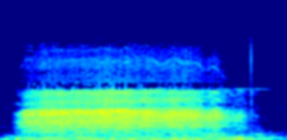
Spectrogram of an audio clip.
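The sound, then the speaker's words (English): One long, deep inhale: a steady, airy hiss that swells in quickly, holds for about two seconds, then tapers off. No one speaks. It is a deep breath taken at the end of a guided breathing practice. “And let us finish this practice with three deep breaths together. Breathing in”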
